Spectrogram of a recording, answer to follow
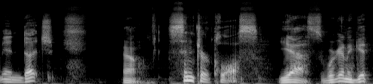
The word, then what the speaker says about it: Sinterklaas: Now, Sinterklaas.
